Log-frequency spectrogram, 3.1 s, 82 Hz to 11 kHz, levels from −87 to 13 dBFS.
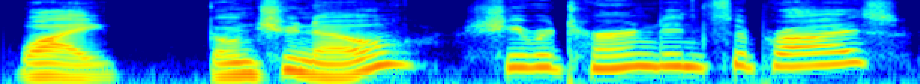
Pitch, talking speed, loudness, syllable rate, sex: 195 Hz, 155 wpm, -18 LUFS, 4.6 syllables/s, male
